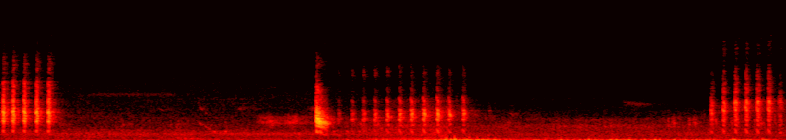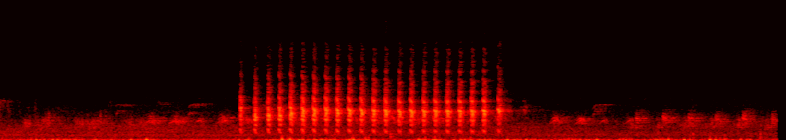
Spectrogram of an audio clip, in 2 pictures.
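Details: Loud harsh calls of a bull-headed shrike: a sharp click, then short bursts of grating, rapidly pulsed chatter and a longer rattling series, over low background rumble.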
